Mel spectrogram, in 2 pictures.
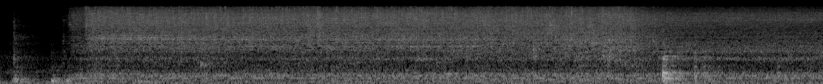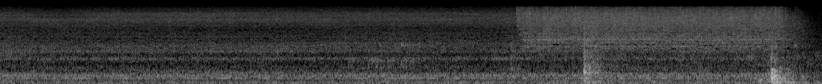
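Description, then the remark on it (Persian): A kitchen tap runs steadily into a pot, filling it with cold water for several seconds, a continuous rushing stream with a few small clanks near the start and end, without speech. “من یه قابلمه رو آب سرد میکنم، میذارم کنار دستم.”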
